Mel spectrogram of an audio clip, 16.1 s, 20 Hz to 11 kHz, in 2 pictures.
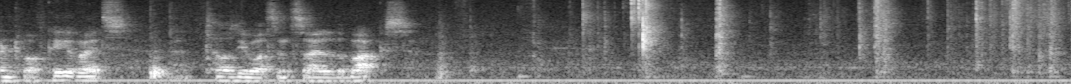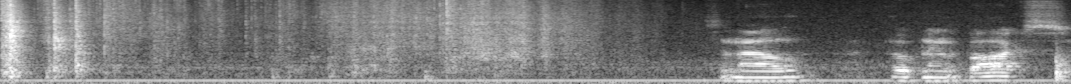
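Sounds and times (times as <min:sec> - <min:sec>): low steady hum: 0:00.0 - 0:16.0
box wrapping tearing: 0:06.1 - 0:12.9.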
